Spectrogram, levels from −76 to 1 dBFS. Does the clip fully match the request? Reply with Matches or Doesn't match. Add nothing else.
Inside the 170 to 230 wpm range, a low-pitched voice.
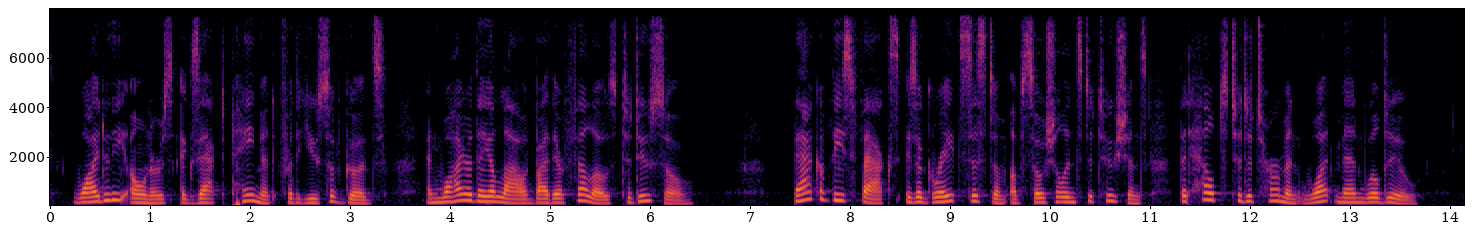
Doesn't match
